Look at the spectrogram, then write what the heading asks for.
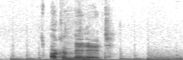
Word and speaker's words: Achaemenid: the Persian Empire, or what's known as the Achaemenid Empire. Am I saying that? Am I pronouncing that correctly? Yeah, Achaemenid Empire.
